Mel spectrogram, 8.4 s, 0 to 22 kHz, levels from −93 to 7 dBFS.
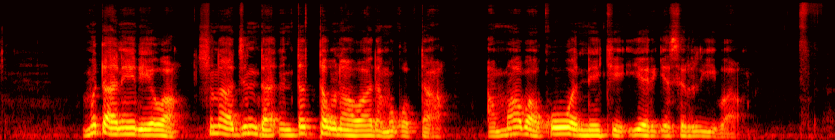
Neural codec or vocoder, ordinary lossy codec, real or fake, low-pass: vocoder, 44.1 kHz, 128 mel bands, Pupu-Vocoder; none; fake; 19.8 kHz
